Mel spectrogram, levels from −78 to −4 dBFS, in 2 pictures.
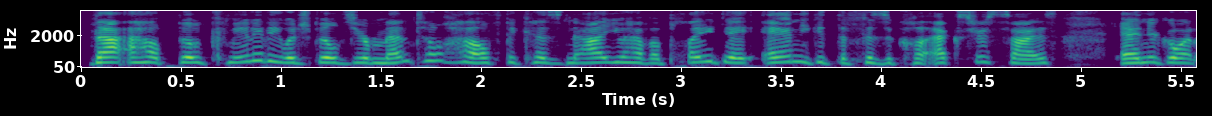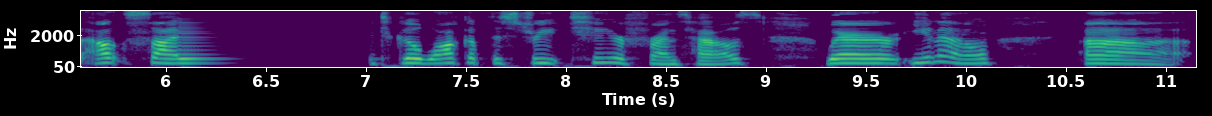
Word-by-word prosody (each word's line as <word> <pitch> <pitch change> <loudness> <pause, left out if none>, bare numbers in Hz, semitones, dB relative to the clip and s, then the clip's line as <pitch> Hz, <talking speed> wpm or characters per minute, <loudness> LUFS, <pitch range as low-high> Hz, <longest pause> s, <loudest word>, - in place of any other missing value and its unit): That 270 0 +9
help 270 -2 +1
build 270 -2 +3
community, 315 +6 -3
which 255 -5 +1
builds 260 -1 +3
your 245 - +2
mental 275 +10 -1
health 255 -4 +2
because 260 -4 -5
now 245 +1 +3
you 270 +1 -2
have 250 -3 -2
a - - -4
playdate, 270 -2 -1
and 270 +4 +1
you - - -6
get 275 - -7
the 230 - -6
physical 230 +1 -3
exercise, 245 -3 0 0.3
and 240 +2 +4
you're - - -3
going 250 -2 +2
outside 235 -1 +3 0.9
to - - -9
go 240 - +3
walk 230 +2 +1
up 240 - -6
the 225 - -8
street 235 0 -5
to 255 - -6
your 250 -2 -3
friend's 190 -4 -4
house 185 +5 -1 0.3
where, 230 -1 +4
you 250 +3 -5
know 235 -7 -3 0.5
uh, 200 -6 +2
245 Hz, 210 wpm, -27 LUFS, 230-265 Hz, 0.9 s, That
